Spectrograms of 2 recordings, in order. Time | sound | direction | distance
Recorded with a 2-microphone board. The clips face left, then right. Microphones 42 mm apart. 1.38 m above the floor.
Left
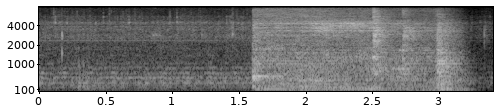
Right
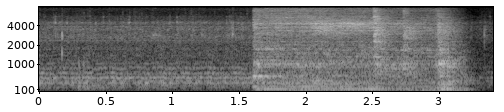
1.6 | a sliding door | 70° left (ahead or behind) | 1.3 m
